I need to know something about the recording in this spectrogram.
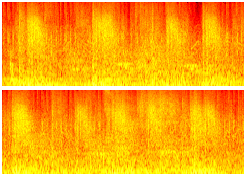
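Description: Turrets fire in rapid bursts of blasts.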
